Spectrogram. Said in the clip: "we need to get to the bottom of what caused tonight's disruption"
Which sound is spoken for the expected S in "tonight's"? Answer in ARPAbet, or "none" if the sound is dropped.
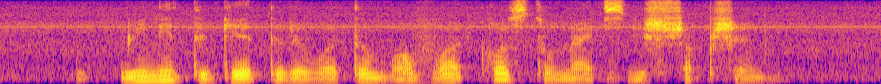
S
